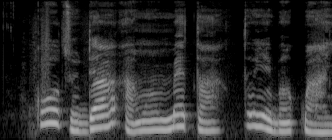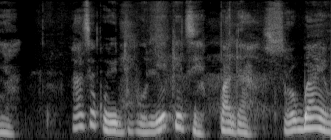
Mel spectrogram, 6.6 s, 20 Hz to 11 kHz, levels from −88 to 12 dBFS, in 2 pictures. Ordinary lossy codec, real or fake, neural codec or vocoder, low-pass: none; real; none; none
